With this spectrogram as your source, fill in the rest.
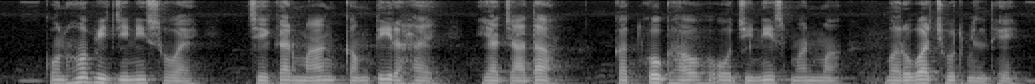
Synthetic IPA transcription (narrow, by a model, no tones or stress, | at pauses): kʊːnɦõbʱid͡ʒiniːsɦoːɛ | d͡ʒeːkəɾmãːŋɡkəmt̪iɾəɦɛ | jad͡ʒjaːd̪a | kət̪koɡʱəwɦod͡ʒiniːsmənmãbəɾoːbəɾt͡ʃʰuːʈmɪlt̪ʰeː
